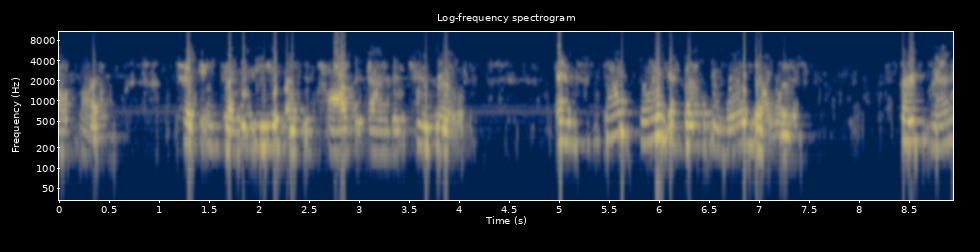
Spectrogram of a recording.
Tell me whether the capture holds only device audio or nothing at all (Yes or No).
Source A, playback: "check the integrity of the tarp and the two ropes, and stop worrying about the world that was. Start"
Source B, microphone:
Yes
